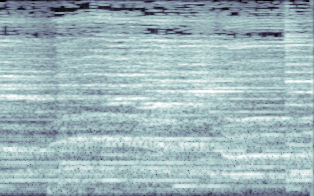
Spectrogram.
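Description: A congregation singing a hymn, led by a woman's voice on a microphone, over electronic keyboard accompaniment played through loudspeakers; the notes are held and change every half second or so.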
